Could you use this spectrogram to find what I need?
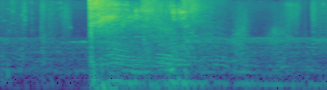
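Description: A lightsaber ignites with a sharp whoosh.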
